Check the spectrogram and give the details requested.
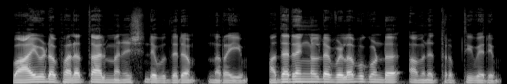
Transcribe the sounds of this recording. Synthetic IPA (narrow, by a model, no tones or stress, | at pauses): ʋaːjuɽe̞pʰɐlɐt̪ːaːlmɐnuʂjɐnde̞ud̪ɐɾɐmnirɐjum | ɐd̪ɐɾɐŋːɐɭɨɽe̞ʋiɭɐʋuko̞ɳɖɨɐʋɐnɨt̪rɨp̚t̪iʋɐɾum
